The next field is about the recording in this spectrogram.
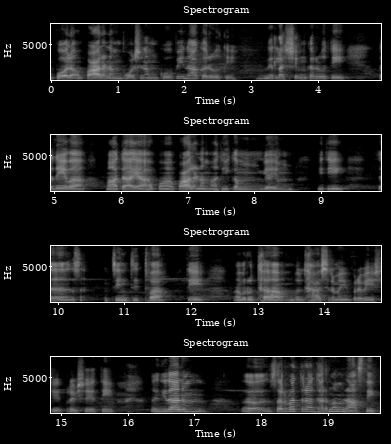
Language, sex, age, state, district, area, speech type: Sanskrit, female, 60+, Andhra Pradesh, Krishna, urban, spontaneous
